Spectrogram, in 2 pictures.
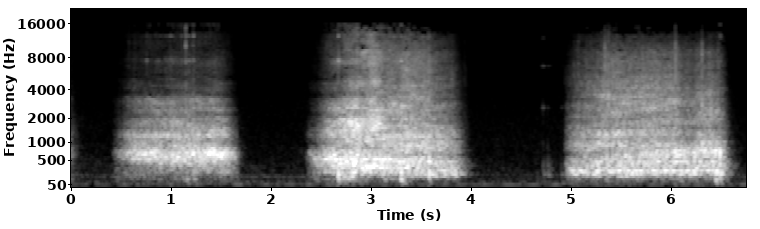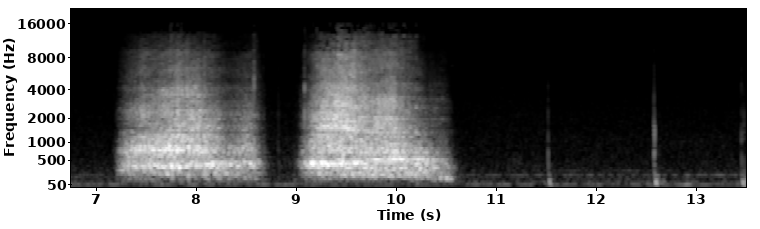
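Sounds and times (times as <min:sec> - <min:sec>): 
glass tumbler sliding on wooden table: 0:00.5 - 0:01.7, 0:02.4 - 0:04.0, 0:04.9 - 0:06.6, 0:07.2 - 0:10.6.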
